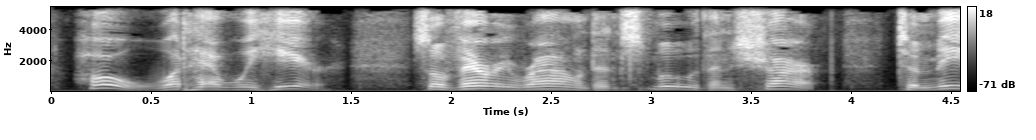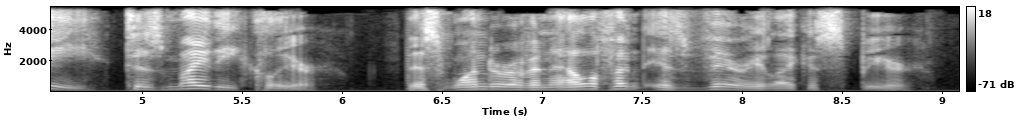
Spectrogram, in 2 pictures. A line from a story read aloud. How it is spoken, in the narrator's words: The second cried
